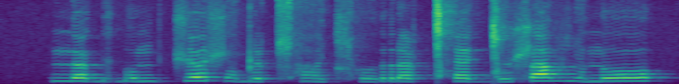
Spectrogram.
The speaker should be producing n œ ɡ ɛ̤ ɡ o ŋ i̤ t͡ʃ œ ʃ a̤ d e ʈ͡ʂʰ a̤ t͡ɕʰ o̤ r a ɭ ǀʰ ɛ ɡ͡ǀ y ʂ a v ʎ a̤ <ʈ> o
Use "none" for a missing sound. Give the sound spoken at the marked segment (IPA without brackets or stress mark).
n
